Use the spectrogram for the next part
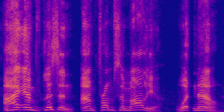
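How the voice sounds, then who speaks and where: A man with a high, bouncing voice trades mocking jabs in casual livestream banter. The sound is dry and close, with no room around it. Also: no echo. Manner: animated, mocking, quick to laugh. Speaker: livestream co-host.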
